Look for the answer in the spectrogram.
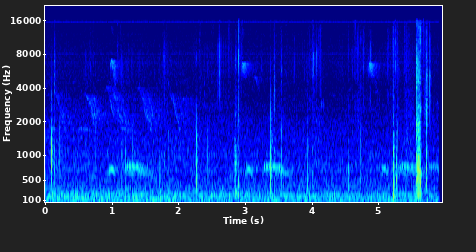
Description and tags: short outdoor field recording of a woman walking in high heels on concrete from about 15m away, then stepping off the sidewalk. There is a bird in the background.
concrete, female, heels, high, outdoor, walk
